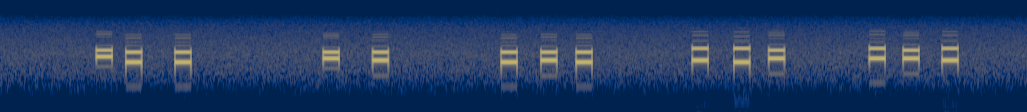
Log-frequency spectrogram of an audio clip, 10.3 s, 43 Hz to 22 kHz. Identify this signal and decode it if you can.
DTMF, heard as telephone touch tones, dialled by hand, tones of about 160 ms. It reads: 011 74 141 638 986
